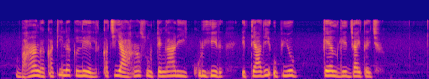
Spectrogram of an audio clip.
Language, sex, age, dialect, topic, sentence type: Maithili, male, 18-24, Southern/Standard, agriculture, statement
